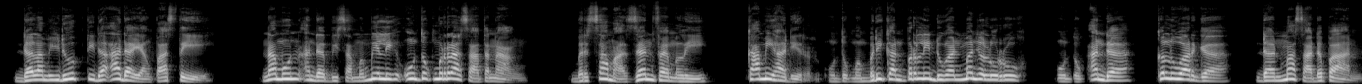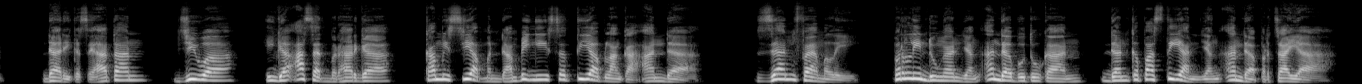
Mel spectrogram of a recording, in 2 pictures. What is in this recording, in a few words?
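FORMAL Indonesian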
